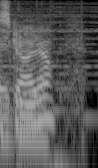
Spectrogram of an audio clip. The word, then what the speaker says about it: Disgaea: Uh, the Disa, sorry, Disgaea.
